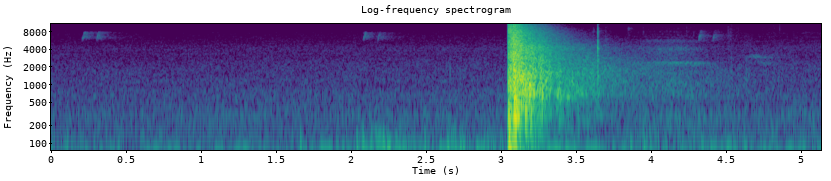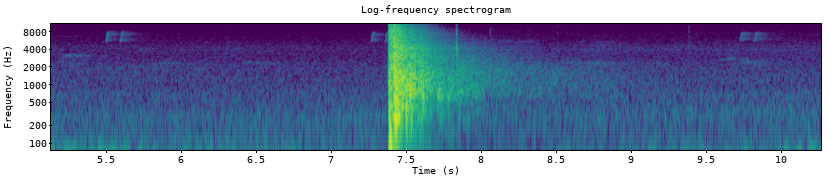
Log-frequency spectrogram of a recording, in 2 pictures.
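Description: Two 9mm pistol shots from a Canik TTI Combat, fired about four seconds apart in slow aimed fire, each followed by a short echo that fades out.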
